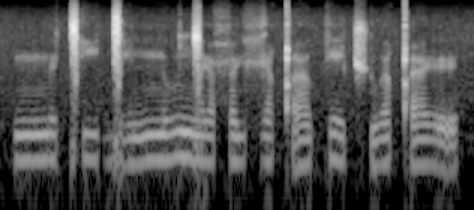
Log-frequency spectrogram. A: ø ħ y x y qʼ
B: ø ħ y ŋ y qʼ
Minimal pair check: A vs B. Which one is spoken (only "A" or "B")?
A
